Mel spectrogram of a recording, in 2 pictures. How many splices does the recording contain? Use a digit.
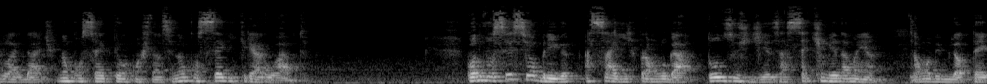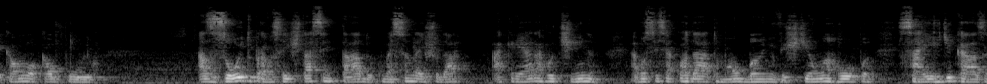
2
